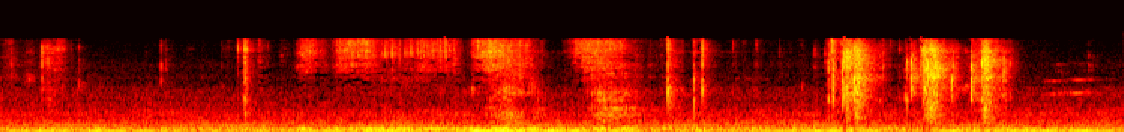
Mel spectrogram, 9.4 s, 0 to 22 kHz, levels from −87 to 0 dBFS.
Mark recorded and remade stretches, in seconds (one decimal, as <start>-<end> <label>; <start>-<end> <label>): 0.0-4.3 recorded; 4.3-8.9 remade; 8.9-9.4 recorded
